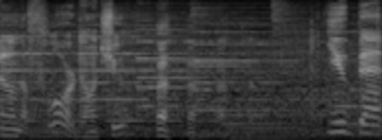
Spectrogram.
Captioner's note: Captain laughing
